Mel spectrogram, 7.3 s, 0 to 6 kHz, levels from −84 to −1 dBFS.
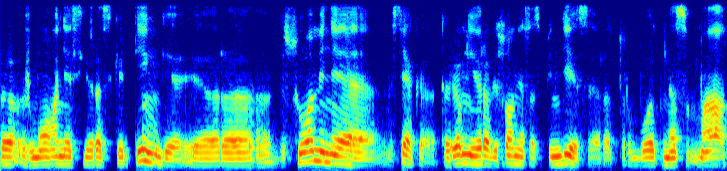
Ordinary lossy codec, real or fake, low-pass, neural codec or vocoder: Opus, 32 kbps; real; 5.4 kHz; none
